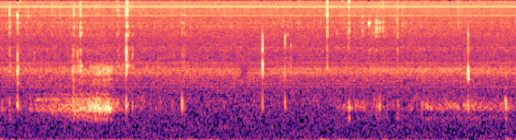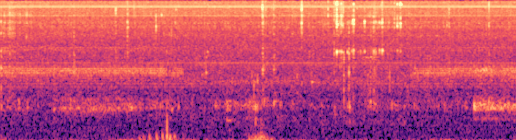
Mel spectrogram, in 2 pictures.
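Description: Near silence underwater from a diver on a closed-circuit rebreather. Faint breathing sounds in the loop come and go every few seconds, with no exhaust bubbles, along with a few small clicks and two faint low thumps near the end.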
